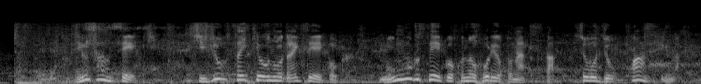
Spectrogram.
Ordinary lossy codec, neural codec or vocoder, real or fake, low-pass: none; codec, 24 kHz, 3 kbps, HILCodec; fake; 7.2 kHz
